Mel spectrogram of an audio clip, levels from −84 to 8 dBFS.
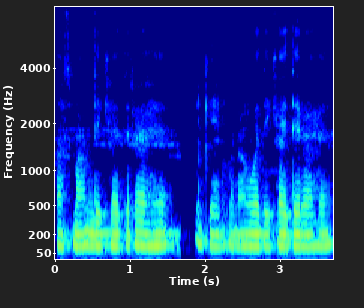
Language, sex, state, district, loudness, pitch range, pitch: Hindi, male, Chhattisgarh, Bastar, -39 LUFS, 100-105 Hz, 105 Hz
